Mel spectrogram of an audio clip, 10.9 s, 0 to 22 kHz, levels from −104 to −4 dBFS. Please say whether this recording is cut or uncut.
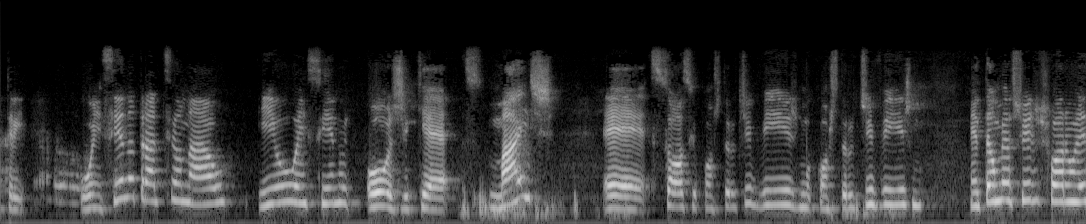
uncut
